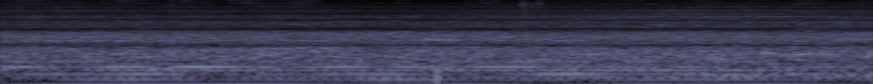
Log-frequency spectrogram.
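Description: A congregation praying aloud all at once, a steady murmur of many voices, over soft sustained keyboard chords.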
